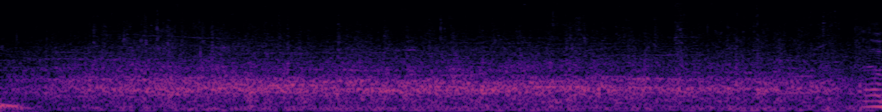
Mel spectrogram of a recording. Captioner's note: crowd cheering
